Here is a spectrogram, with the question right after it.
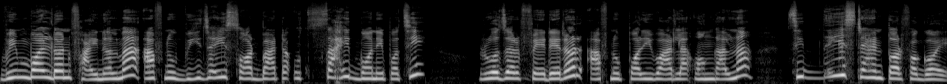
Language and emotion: Nepali, happy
